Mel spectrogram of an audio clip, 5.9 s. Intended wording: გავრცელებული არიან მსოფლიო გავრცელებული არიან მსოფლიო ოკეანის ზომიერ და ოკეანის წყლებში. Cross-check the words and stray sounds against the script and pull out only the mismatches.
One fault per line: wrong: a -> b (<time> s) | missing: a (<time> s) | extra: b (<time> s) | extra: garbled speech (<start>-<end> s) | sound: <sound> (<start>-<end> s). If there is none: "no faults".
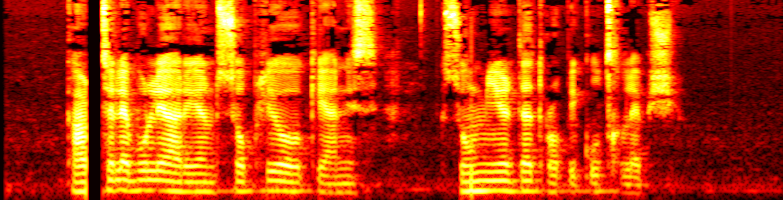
sound: dropout (0.6-0.8 s)
missing: გავრცელებული არიან მსოფლიო (2.1 s)
wrong: ოკეანის -> ტროპიკულ (4.1 s)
